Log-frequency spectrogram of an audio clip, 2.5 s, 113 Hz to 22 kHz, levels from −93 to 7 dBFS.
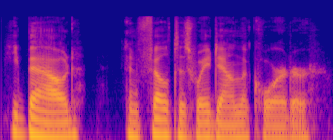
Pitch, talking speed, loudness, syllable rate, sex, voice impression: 110 Hz, 215 wpm, -18 LUFS, 5.8 syllables/s, male, very masculine, very adult-like, very thick, very tensed, very powerful, bright, soft, slightly muffled, fluent, slightly raspy, cool, intellectual, slightly refreshing, sincere, very calm, very mature, very friendly, very reassuring, very unique, elegant, wild, very sweet, slightly lively, kind, slightly modest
